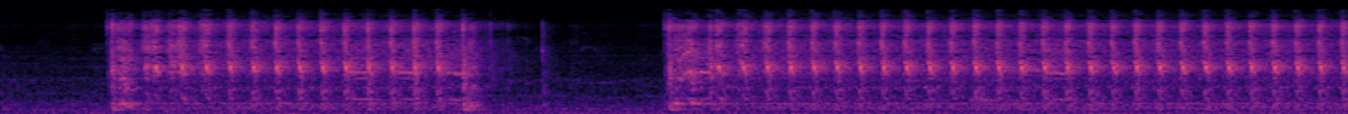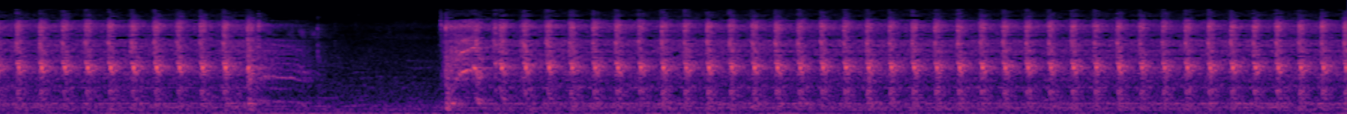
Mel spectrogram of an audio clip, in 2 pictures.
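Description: Hero Duet scooter's single-cylinder engine being cranked by its electric starter in three long bursts, a fast even chugging of about four or five beats a second, with short pauses between. The engine does not settle into running: the scooter is hard to start.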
